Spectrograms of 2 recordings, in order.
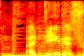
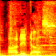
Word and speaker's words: Adidas: And Americans pronounce Adidas wrong. It's supposed to be Adidas. – Adidas, yes. Which David, who is from Australia, he said that the last time he was on the show.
